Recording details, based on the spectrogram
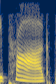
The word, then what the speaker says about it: Prague: It looks like the city Prague, but it's pronounced Prague in Oklahoma, which had been doing something very egregious.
